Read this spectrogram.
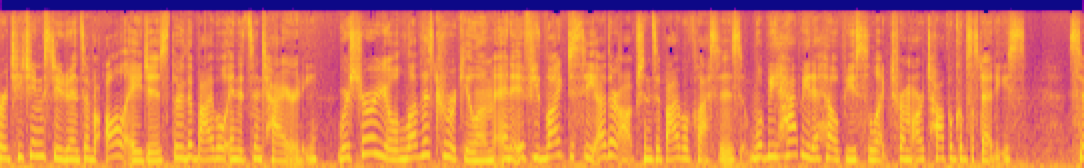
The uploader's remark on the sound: Live at the Sportsplex Car Show.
